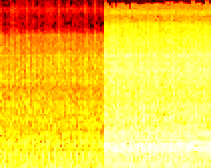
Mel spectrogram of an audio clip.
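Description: A chainsaw cuts into wood.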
